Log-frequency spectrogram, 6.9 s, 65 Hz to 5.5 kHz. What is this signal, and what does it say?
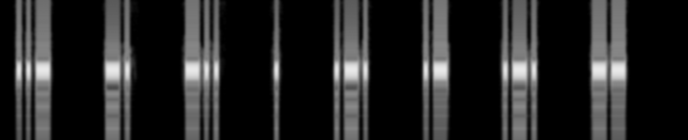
Morse code, heard as a keyed tone, about 25 wpm, spaced as for 12 wpm, 600 Hz. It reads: UNDERARM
